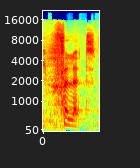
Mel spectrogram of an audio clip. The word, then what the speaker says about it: fillet: So you pronounce the T, fillet.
